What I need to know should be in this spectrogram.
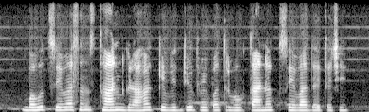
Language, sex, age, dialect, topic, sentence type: Maithili, female, 46-50, Southern/Standard, banking, statement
